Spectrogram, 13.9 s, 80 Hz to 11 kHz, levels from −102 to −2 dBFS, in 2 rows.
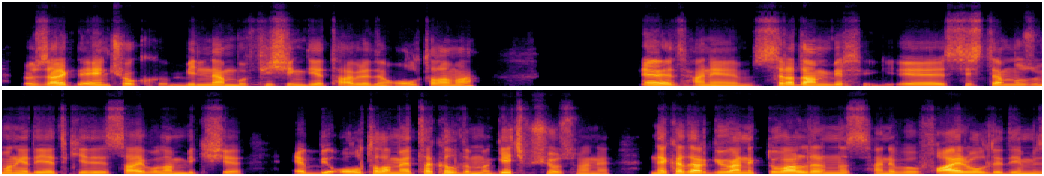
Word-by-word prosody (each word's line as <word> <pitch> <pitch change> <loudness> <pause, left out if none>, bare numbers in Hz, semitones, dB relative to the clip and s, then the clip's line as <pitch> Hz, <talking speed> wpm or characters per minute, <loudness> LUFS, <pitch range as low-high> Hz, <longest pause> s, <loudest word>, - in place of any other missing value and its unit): özellikle 125 +4 +3
en 135 +1 +3
çok 145 0 -5
bilinen 130 0 -2
bu 110 - -7
phishing 125 +5 -5
diye 120 -1 -2
tabir 125 +2 -1
eden 115 -2 -4
oltalama 125 +3 -2 1.1
evet, - - +3
hani 120 -3 -3
sıradan 155 +4 +3
bir, 155 - -5 0.3
eee, 135 -1 -1
sistem 145 +3 -3
uzmanı 130 0 -5
ya 125 - 0
da 125 - -3
yetkili 135 +2 -4
sahibi 125 0 +1
olan 125 -2 -4
bir 120 - -9
kişi, - - -6 0.4
eee, 125 0 -1
bir - - +1
oltalamaya 160 +1 +1
takıldı 165 -9 -1
mı 170 - -6
geçmiş 165 +1 -1
olsun. 140 -7 -6
Hani, 100 -3 -8 0.3
ne 135 - +3
kadar 155 -2 +7
güvenlik 140 +2 +2
duvarlarınız, 130 -2 +2
hani 115 0 -4
bu 115 -1 -7
firewall 130 +3 +6
dediğimiz 120 -2 -6
130 Hz, 175 wpm, -23 LUFS, 120-140 Hz, 1.1 s, kadar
